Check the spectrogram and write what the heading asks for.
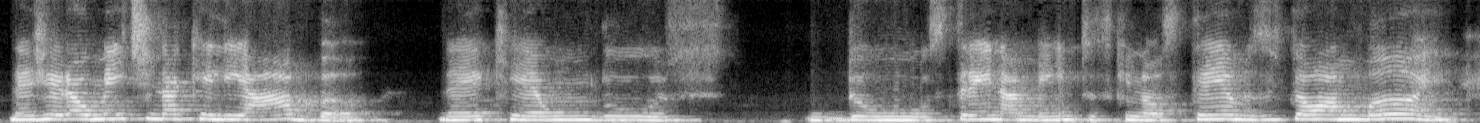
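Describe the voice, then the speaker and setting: A woman's voice: a little high, fairly even intonation, takes it slowly, a little hiss or hum. A woman physician with a Brazilian Portuguese accent giving a medical lecture, explaining step by step with frequent fillers and rhetorical tag questions.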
